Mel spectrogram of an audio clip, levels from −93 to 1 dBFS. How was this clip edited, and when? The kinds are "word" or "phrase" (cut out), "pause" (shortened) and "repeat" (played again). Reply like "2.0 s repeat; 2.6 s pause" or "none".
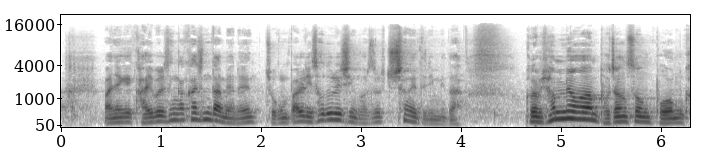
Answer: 2.0 s pause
